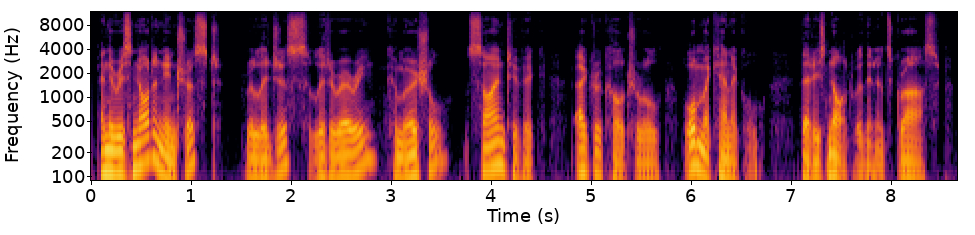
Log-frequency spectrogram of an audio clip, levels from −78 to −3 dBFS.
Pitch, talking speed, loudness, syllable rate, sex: 100 Hz, 120 wpm, -20 LUFS, 5.4 syllables/s, male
